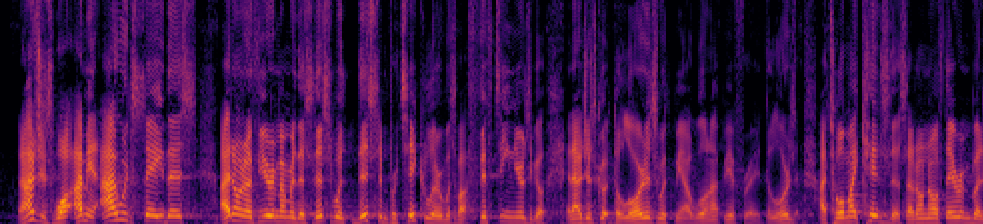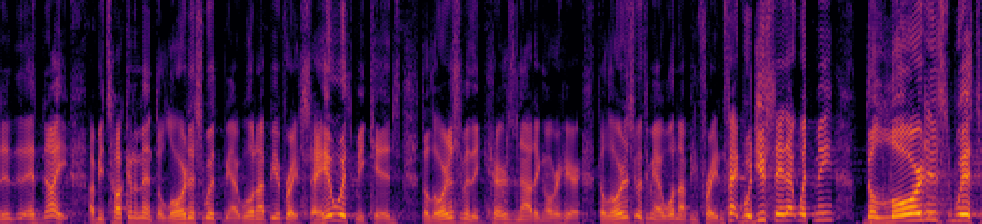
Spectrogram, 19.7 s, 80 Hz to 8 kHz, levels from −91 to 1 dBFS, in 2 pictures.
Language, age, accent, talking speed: English, 40-59, American, 335 wpm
